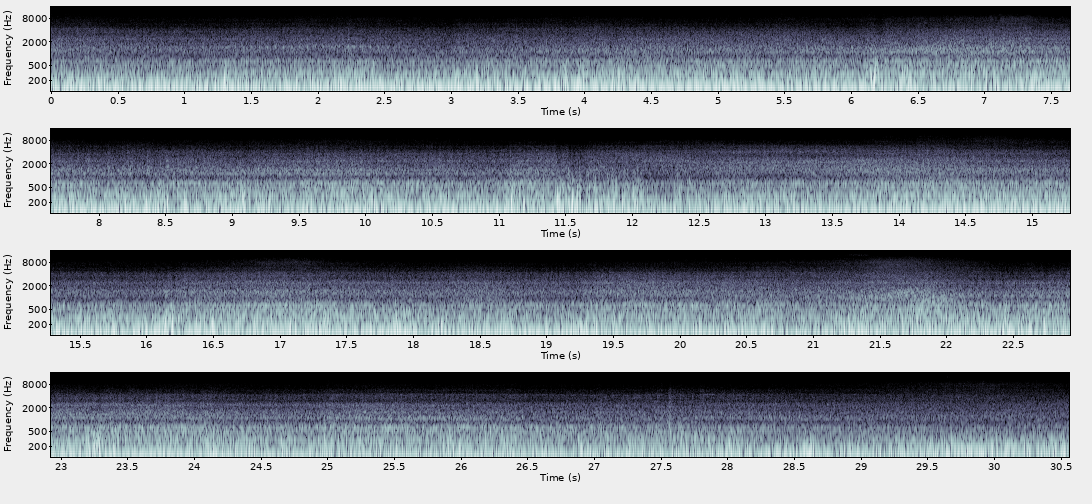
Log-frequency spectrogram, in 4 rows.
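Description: Honda NC750X's parallel-twin engine running at a steady cruise, a constant low drone mixed with wind rush and tyre noise on a wet road.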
